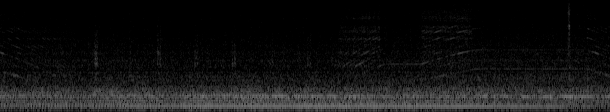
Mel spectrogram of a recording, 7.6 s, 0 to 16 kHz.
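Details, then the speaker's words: Mac Mini running Snow Leopard with 4 GB RAM: the DVD drive spins up a burned DVD with a quiet hum, rising whir and faint ticking, then rejects it. It plays retail DVDs and audio CDs; failing to read burned discs. "the disc is trying to spin up I don't know what that sound is and it rejects it just like that nothing happens"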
